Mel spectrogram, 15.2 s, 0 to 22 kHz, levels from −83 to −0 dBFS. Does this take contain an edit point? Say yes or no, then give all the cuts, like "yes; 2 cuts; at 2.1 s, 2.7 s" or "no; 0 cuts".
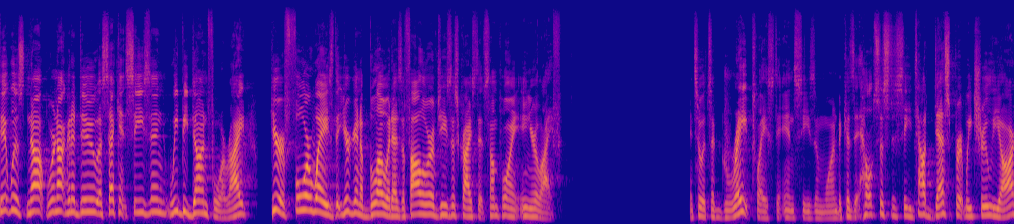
yes; 3 cuts; at 3.9 s, 10.2 s, 13.7 s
